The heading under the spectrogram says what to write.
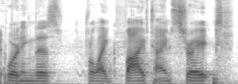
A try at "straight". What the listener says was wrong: Straight, but the vowel there is just a little off. I would expect to hear straight, but I'm kind of hearing like 8, 8, 8, but I want 8. Like for like 5 times straight, but so that's what I want here.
